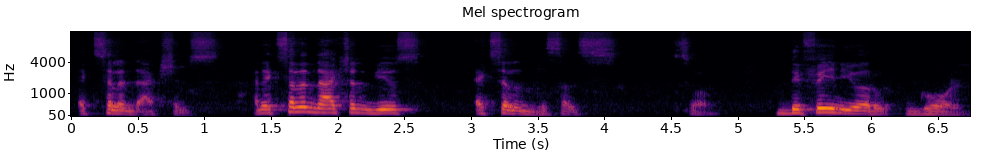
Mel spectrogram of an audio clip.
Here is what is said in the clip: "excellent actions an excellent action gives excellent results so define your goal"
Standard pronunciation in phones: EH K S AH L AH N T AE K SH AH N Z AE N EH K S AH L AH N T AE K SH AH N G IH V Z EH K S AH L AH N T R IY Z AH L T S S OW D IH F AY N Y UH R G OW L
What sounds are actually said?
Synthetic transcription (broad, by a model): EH K S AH L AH N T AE K SH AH N S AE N EH K S AH L AH N T AE K SH AH N G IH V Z EH K S AH L AH N T R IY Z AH L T S S OW D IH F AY N Y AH R G OW L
